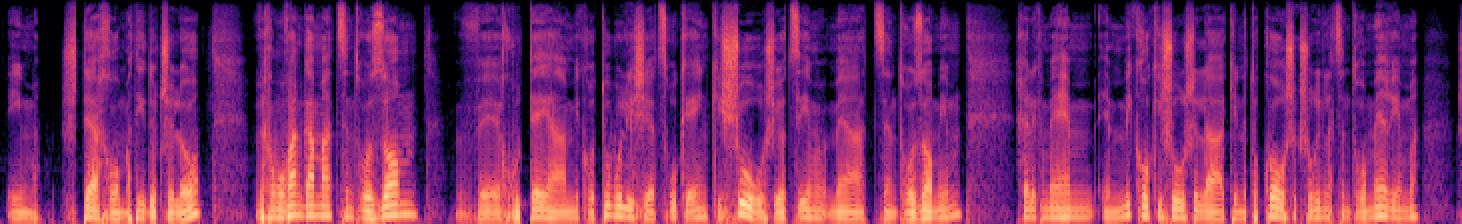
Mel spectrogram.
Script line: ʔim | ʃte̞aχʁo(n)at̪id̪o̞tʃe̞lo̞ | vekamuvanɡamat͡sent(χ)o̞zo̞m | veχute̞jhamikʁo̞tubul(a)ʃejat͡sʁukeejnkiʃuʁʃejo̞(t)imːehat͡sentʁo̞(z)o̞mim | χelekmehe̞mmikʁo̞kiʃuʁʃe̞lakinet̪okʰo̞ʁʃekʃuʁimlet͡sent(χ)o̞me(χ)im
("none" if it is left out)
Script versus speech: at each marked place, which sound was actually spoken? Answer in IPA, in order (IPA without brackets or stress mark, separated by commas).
m, ʁ, i, t͡s, z, ʁ, ʁ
